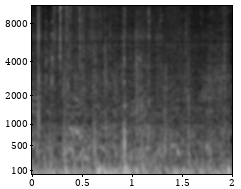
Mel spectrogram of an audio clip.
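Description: A horse's hooves beating on arena dirt: a run of irregular knocks and thumps over a low rumble.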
